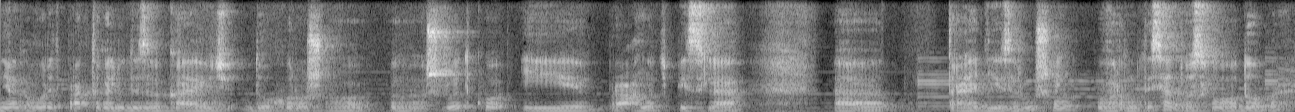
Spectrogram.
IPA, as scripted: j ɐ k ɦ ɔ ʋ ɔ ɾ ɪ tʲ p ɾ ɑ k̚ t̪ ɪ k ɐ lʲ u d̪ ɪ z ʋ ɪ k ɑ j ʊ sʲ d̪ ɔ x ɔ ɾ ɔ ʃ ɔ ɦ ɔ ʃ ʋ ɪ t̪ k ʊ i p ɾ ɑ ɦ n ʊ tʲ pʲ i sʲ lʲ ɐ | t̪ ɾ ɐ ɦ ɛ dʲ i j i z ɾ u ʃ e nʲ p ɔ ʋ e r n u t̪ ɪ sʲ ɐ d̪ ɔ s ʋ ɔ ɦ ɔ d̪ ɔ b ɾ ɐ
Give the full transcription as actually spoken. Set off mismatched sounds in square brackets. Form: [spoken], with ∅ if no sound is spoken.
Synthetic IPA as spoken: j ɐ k ɦ ɔ ʋ ɔ ɾ ɪ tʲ p ɾ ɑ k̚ t̪ ɪ k ɐ lʲ u d̪ ɪ z ʋ ɪ k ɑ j ʊ [tʲ] d̪ ɔ x ɔ ɾ ɔ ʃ ɔ ɦ ɔ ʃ ʋ ɪ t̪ k ʊ i p ɾ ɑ ɦ n ʊ tʲ pʲ i sʲ lʲ ɐ | t̪ ɾ ɐ ɦ ɛ dʲ i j i z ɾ u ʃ e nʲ p ɔ ʋ e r n u t̪ ɪ sʲ ɐ d̪ ɔ s ʋ ɔ ɦ ɔ d̪ ɔ b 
